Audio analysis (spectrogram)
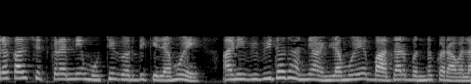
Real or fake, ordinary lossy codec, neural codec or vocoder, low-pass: real; none; none; 3.6 kHz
